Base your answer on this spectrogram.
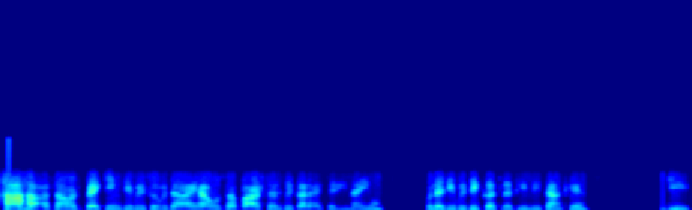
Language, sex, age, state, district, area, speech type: Sindhi, female, 30-45, Uttar Pradesh, Lucknow, urban, conversation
